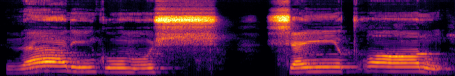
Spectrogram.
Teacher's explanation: کریں گے، شین کے اوپر تشدید زور دیں گے، ذالکم شیطان، شین کو یا کے ساتھ ملانا ہے، یا لین ہے بغیر کھینچے پڑیں گے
